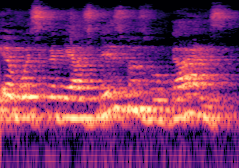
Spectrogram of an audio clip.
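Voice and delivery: ordinary talk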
